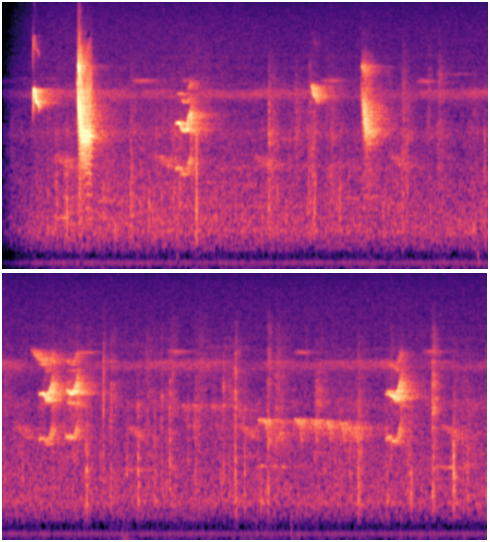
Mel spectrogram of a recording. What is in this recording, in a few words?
Red-headed Manakin (Pipra rubrocapilla), Bolivia; S. America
